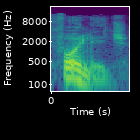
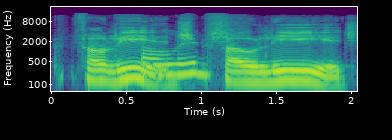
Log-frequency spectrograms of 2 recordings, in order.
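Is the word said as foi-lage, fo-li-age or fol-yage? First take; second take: foi-lage; fo-li-age. First: The word has the vowel before the L. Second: The word has an ee vowel after the L. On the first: This is the odd form heard on broadcasts. "the E somehow jumps to the other side of the L" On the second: This is the original full form. "foliage ear"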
